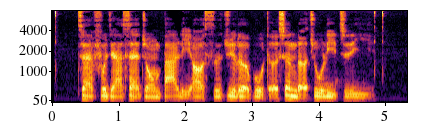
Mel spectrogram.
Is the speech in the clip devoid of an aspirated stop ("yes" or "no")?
yes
